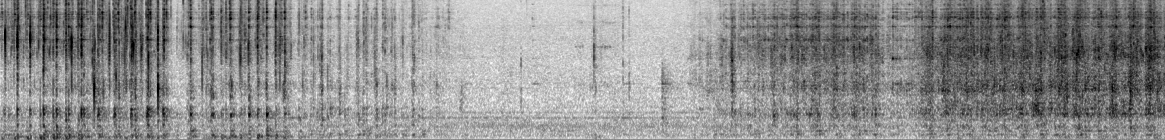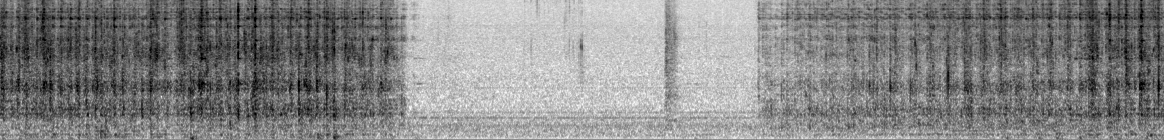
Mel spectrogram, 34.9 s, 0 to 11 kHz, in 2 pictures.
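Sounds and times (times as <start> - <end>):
whisk scraping a glass bowl: 0.0 - 6.8, 10.4 - 23.7, 28.8 - 34.9.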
